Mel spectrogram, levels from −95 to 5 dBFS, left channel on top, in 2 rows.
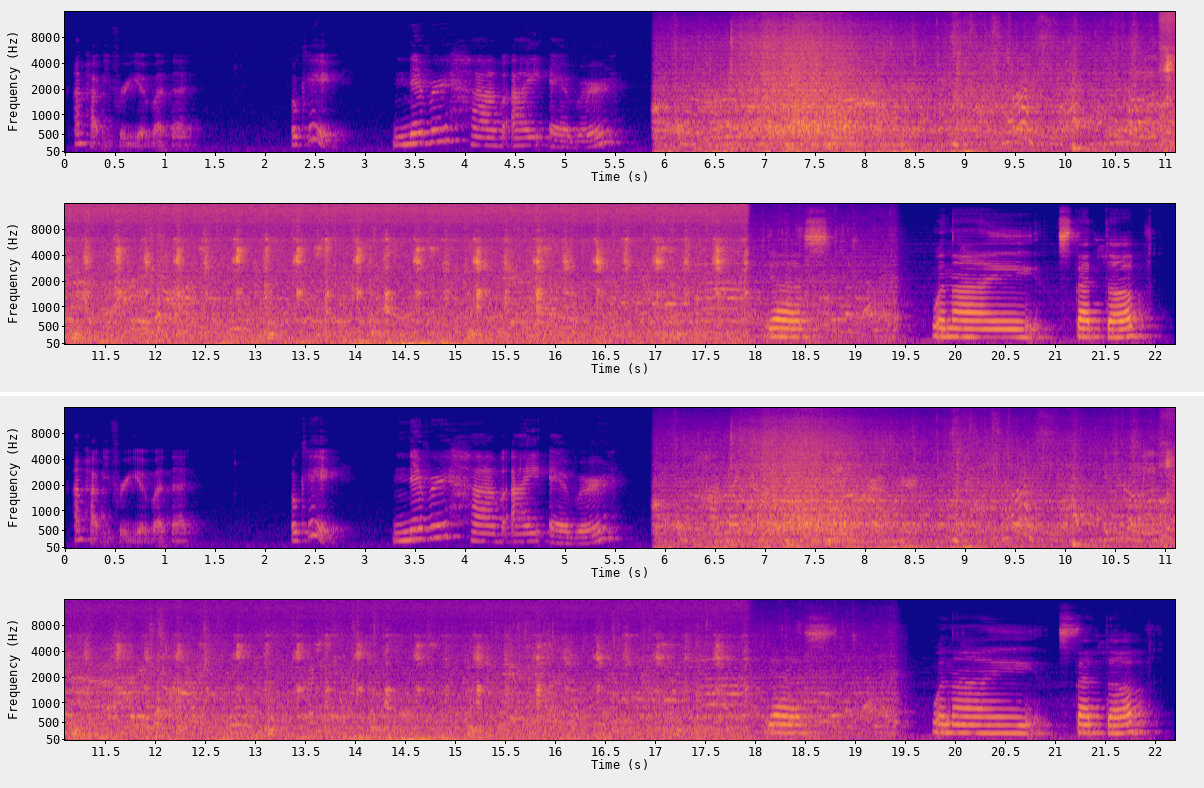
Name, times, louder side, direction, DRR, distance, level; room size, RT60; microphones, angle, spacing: voice 1, 0.1-1.2 2.3-2.7 3.3-5.5 6.3-7.2 7.5-9.7 10.4-13.2 13.5-13.9, right 2 dB, 40° right, 1.9 m, -37 dB
sound 1, 5.9-19.4, left 2 dB, 10° left, 1.8 m, -28 dB
sound 2, 10.9-18.0, left 7 dB, 50° left, 0.8 m, -27 dB
voice 2, 18.1-18.7 19.8-22.0, left 3 dB, 80° left, 2.6 m, -24 dB
20.0 x 9.1 x 2.2 m
head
